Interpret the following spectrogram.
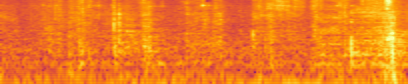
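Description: Tarot cards being shuffled by hand: a faint rustle with scattered light clicks of card edges.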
